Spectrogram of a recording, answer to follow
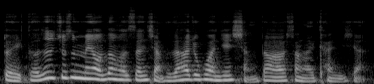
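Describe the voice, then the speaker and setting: A woman's voice: medium pitch, sing-song, racing, warm tone. Young woman, chatty podcast talk, keeps restarting sentences. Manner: chatty, restarts a lot, acts out childish voices in quotes. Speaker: podcast co-host telling childhood stories. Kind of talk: casual chat. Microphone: desk USB condenser mic.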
